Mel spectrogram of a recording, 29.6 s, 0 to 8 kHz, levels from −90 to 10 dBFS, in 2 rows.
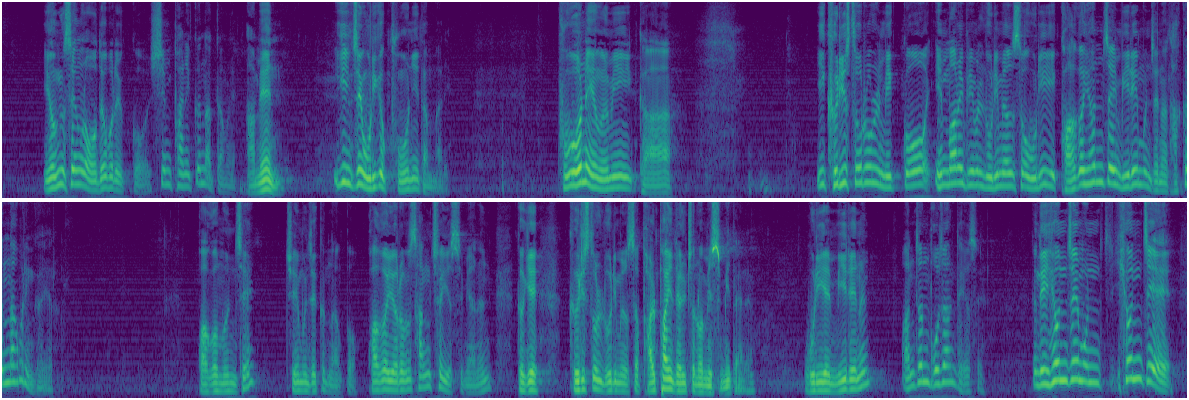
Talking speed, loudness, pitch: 295 characters per minute, -21 LUFS, 165 Hz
